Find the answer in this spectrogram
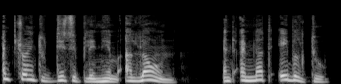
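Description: An exhausted, accusatory mother in an audiobook, acted by a male narrator. The voice is pushed well up in pitch and swings widely as she scolds, with a dry sound. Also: animated, moderate pace, a little mellow, no room sound. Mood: weary, resentful. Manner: accusatory, exasperated. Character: exhausted, angry mother scolding her wayward teenage son. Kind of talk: audiobook character dialogue.

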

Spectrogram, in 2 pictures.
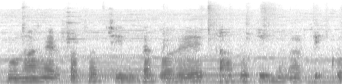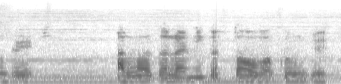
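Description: A man's voice: medium pitch, little pitch movement, normal speed, close to an everyday voice. A young man playing a friendly, earnest student who explains religion to his friend in scripted cartoon dialogue, with music behind. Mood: earnest, instructive.

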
